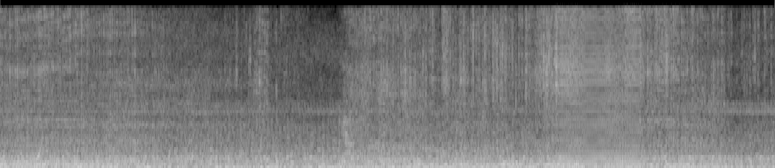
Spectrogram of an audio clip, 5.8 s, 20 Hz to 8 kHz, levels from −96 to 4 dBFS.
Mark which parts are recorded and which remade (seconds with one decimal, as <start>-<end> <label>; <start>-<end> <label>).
0.0-4.2 recorded; 4.2-4.8 remade; 4.8-5.8 recorded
